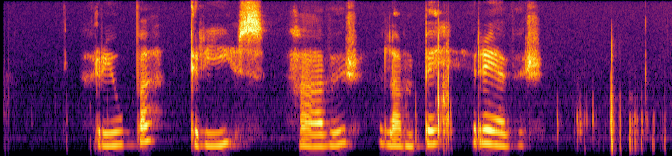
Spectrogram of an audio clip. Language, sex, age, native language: Icelandic, female, 20-29, Icelandic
